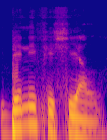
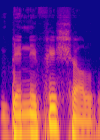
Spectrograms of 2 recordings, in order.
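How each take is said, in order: First: The ending is a drawn-out 'shee-al'. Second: The ending is a short 'shal'. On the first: The speaker calls it wrong. "অনেকেই উচ্চারণ করেন এভাবে" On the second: The speaker calls it right. "আমরা এখন থেকে বলবো বেনিফিশিয়াল"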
